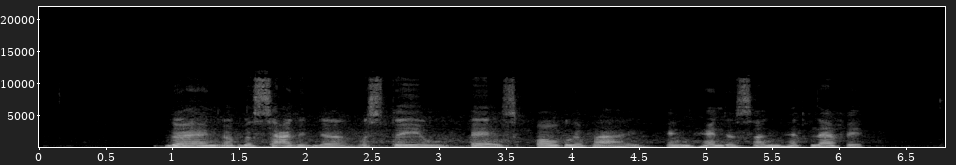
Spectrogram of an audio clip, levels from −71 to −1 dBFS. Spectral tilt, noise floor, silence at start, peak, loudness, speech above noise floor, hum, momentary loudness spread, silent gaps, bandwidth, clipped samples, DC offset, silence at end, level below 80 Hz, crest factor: -5.5 dB/octave; -68 dBFS; 0.95 s; -14 dBFS; -32 LUFS; 36 dB; none; 6 LU; none; 12 kHz; under 0.1%; under 0.1%; 0.6 s; -70 dBFS; 20 dB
